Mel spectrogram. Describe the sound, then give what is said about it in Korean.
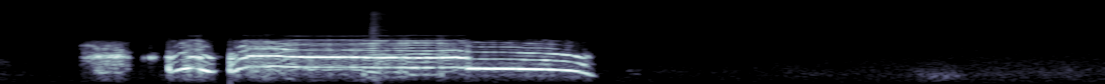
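A caller's voice over a phone line imitates a rooster crowing: a couple of short clucking bursts, then one long, loud, strained crow that trails off, followed by silence with a faint murmur. “전생에 닭이었다고요?”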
